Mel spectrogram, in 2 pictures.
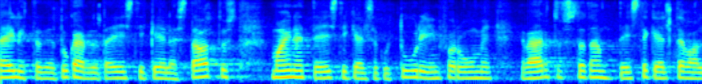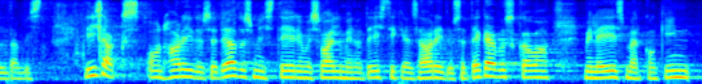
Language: Estonian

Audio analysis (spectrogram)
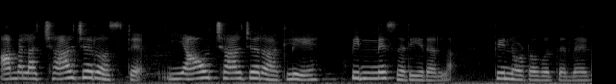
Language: Kannada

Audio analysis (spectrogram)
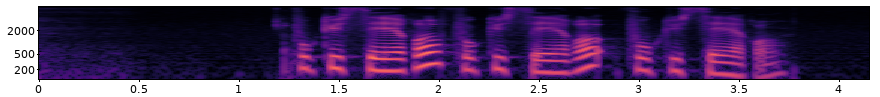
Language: Norwegian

